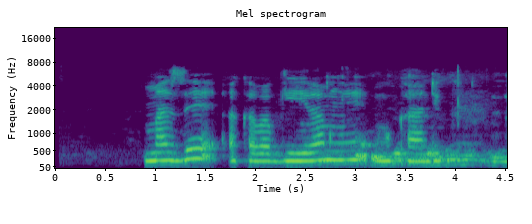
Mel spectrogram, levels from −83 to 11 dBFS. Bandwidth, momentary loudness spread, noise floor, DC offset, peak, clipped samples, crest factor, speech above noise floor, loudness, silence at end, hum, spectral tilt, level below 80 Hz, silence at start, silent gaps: 7 kHz; 8 LU; -62 dBFS; under 0.1%; -2 dBFS; under 0.1%; 12 dB; 49 dB; -14 LUFS; 0 s; none; -6.5 dB/octave; -52 dBFS; 0.9 s; none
